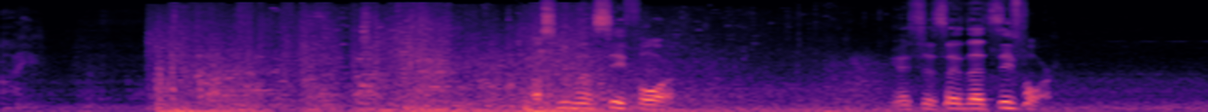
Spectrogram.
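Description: A loud crash and explosion booms.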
